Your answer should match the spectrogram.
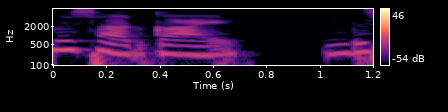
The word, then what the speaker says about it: Arkaya: My name is Arkaya and the spelling is a r k a y a. People often pronounce it wrongly. It's in Sanskrit.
